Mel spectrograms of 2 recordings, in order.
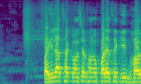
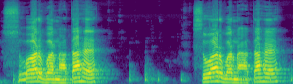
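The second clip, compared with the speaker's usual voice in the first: slow, spaced-out dictation pace with long pauses; slower than usual. Acted. Teacher dictating notes to his class, slow and deliberate. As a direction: read each phrase slowly so pupils can write it down.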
